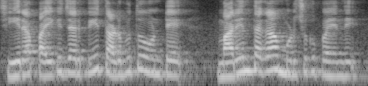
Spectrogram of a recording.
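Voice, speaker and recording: A woman narrating an audio story in a calm, measured reading voice. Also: medium pitch.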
